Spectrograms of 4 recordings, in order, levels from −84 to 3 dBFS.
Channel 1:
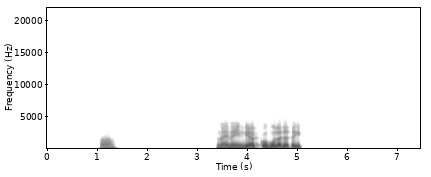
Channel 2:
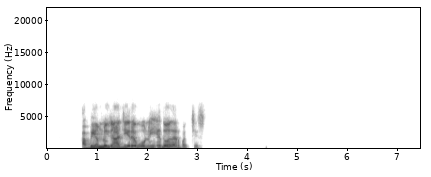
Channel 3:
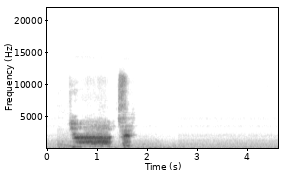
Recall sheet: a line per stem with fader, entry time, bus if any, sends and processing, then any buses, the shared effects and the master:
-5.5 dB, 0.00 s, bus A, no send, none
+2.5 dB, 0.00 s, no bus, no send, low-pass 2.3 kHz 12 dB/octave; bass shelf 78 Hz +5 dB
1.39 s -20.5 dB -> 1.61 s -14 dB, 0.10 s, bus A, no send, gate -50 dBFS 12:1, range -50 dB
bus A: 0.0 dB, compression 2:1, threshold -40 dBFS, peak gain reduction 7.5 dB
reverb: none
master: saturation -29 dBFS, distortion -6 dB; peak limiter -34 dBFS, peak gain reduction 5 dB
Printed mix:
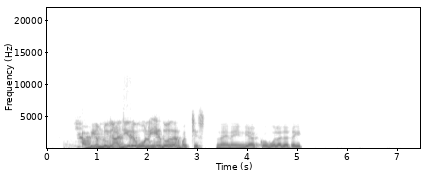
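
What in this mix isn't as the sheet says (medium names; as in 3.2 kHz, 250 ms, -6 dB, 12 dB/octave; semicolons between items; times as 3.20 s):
stem 1 -5.5 dB -> +1.5 dB; master: missing saturation -29 dBFS, distortion -6 dB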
